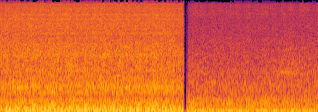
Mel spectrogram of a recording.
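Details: Chevy El Camino, sat about a month and a half, no-start traced to an empty tank behind a broken gas gauge: steady low rumbling idle with an even beat, no misses or knocks, brief dropout midway. Engine idling normally.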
